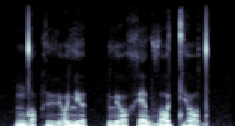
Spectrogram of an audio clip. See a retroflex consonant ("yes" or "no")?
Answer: no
